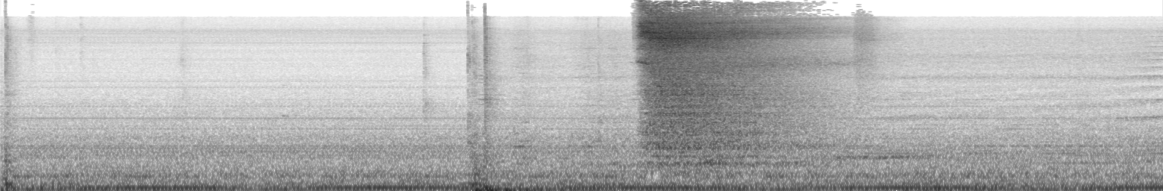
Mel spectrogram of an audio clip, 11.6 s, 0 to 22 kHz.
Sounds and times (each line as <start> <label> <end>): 0.0 Passengers board inside the train 11.6
5.0 the train arrives 11.6
5.1 second train arrives 11.6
